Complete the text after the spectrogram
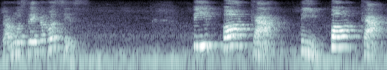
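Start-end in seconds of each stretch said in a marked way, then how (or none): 2.9-4.1 "Pipoca" slow and high, split pi-po-ca; "Pipoca" drawn out for a class, louder and higher; syllable by syllable. Shown as a demonstration. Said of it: "A sílaba tônica é o pó". 4.5-5.8 "pipoca" slow and loud, punching the middle PO; "pipoca" split up, higher, with a strong middle syllable; stress on PO. Shown as a demonstration. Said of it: "A sílaba tônica é o pó".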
